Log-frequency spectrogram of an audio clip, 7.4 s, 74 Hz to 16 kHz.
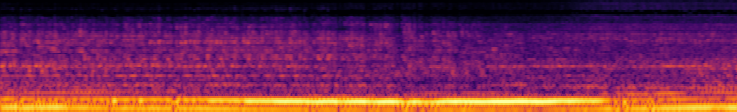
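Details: Ford 300 inline six, first fire-up with newly finished turbo header and open exhaust cutouts: deep, steady, smooth exhaust rumble with no misses, ticks or leaks; normal exhaust note.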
